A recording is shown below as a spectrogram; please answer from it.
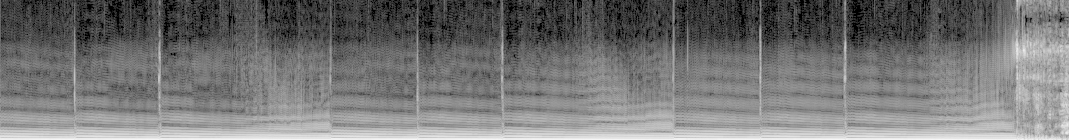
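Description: Electronic DJ sound-check track played very loud through a large sound system: a siren-like synth tone slides downward in pitch and restarts a little more than once a second, over a heavy deep bass note that hits again with each slide.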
